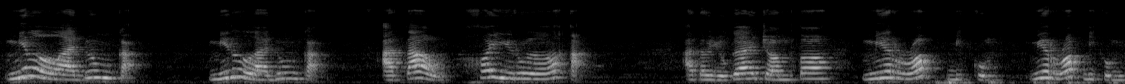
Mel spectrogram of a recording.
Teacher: cara kita membaca idgam bilaguna ialah dengan memasukkan sepenuhnya huruf nun sukun atau tanwin kepada huruf idgham bila gunah, yaitu lam atau ro.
